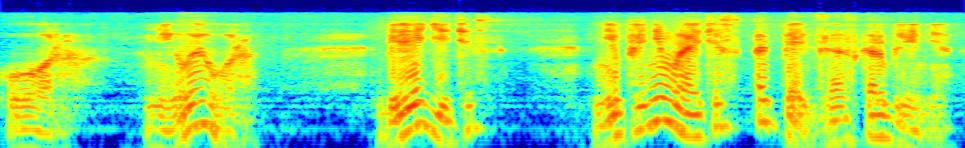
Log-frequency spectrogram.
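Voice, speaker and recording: A man voicing a calm, scheming young courtier who speaks low and measured. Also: breathy edge, no echo, exaggerated voice. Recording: narrow phone-like old radio sound.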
